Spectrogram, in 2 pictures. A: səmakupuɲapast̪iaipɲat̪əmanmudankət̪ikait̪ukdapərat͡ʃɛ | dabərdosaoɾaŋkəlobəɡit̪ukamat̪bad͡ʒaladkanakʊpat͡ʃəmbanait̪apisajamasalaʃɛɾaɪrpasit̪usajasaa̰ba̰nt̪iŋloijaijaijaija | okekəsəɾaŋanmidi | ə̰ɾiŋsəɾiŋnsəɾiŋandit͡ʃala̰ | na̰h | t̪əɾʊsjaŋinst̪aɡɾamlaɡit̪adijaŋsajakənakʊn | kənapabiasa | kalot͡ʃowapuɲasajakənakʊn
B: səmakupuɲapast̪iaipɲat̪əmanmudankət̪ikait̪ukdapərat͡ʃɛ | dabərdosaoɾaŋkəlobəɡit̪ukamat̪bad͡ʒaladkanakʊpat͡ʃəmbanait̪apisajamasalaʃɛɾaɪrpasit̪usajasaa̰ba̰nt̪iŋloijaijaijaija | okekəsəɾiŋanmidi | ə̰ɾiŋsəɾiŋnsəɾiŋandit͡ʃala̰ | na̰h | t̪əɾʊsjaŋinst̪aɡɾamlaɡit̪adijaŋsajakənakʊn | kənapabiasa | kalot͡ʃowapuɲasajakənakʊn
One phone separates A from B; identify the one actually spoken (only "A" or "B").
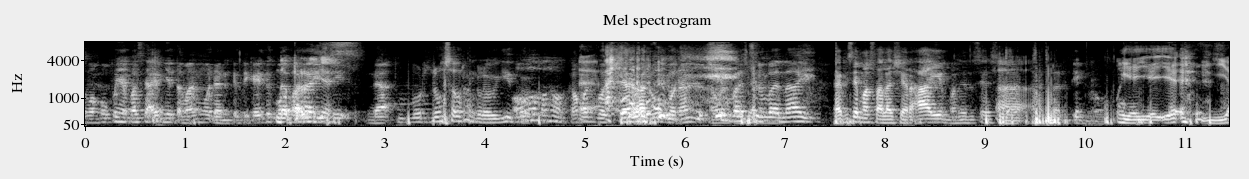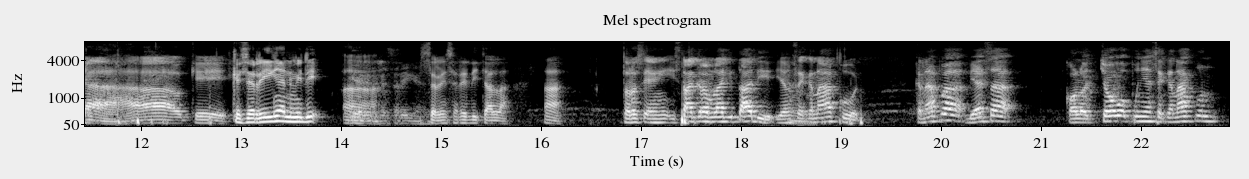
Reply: B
